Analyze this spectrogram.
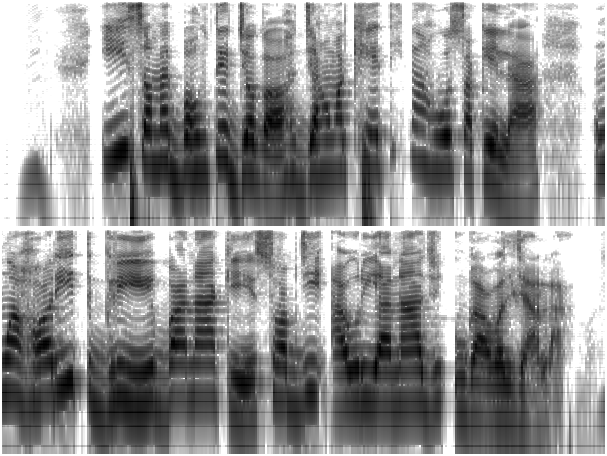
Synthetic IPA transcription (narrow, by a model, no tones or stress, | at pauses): isəməjbəɦut̪ed͡ʒəɡəɦd͡ʒãɦãkʰet̪i̥naɦosəkela̰ | ũɦãɦəɾit̪ɡɾibanakesəbd͡ʒiʔawɾijanad͡ʒuɡawəld͡ʒa̰la̰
